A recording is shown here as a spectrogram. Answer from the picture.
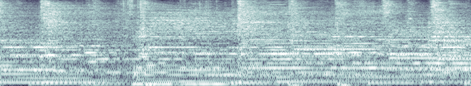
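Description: Live country band playing an instrumental passage, guitars to the fore over bass and drums.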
